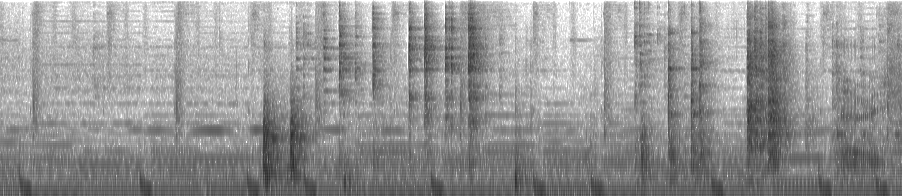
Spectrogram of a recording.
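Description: Grated carrots being folded into muffin batter in a bowl, with irregular close knocks and scrapes of a utensil against the bowl, alone and fairly loud.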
